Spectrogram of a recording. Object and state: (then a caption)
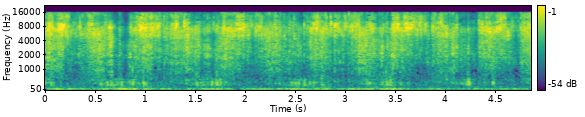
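Salt rock lamp scratched with nails. Long nails scratch and tap aggressively along the sides of a lit, medium-sized Himalayan salt rock lamp, a solid, rough salt crystal. A steady stream of bright, dry, crackling rasps swells and eases in uneven bursts, with short, sharp clicks as the nails catch the coarse surface. A faint low hum sits underneath.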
